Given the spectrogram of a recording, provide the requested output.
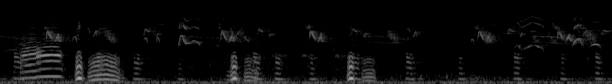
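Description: Paradise shelducks give loud, nasal honking calls, several in quick succession and then spaced about a second apart, over high chirps from small birds.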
